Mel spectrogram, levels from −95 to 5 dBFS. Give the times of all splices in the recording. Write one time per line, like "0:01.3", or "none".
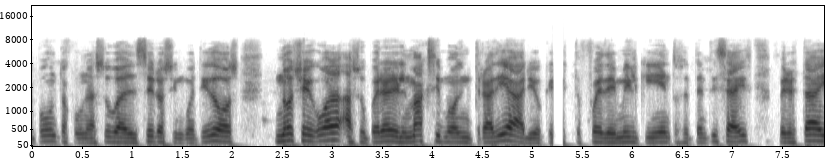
none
